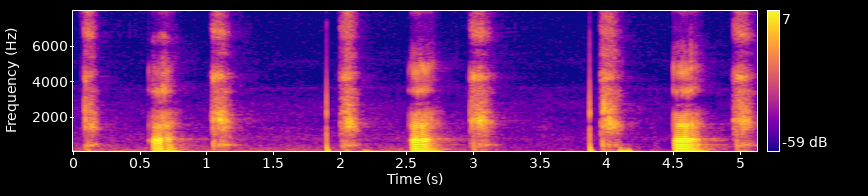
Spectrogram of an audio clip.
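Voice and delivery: K, a, k as three isolated sounds with gaps; phonics-style k... a... k, repeated; sounding out. Shown as a demonstration. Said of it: "Let's read this part".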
